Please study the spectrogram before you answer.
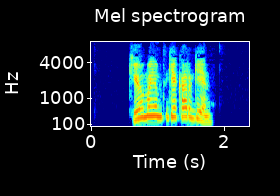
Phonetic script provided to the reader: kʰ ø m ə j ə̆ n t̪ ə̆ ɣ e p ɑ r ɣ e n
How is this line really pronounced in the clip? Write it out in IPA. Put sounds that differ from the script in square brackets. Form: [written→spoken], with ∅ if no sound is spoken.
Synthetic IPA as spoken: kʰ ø m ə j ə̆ [n→m] t̪ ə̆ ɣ e [p→k] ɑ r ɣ e n

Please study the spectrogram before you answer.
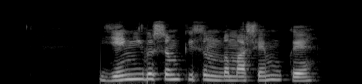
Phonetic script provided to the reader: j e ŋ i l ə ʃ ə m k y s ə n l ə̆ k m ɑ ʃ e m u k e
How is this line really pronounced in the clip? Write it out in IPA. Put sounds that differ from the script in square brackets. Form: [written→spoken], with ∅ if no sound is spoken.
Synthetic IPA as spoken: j e ŋ i l ə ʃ ə m k y s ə n l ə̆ [k→∅] m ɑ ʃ e m u k e

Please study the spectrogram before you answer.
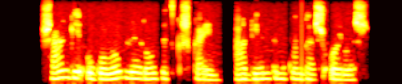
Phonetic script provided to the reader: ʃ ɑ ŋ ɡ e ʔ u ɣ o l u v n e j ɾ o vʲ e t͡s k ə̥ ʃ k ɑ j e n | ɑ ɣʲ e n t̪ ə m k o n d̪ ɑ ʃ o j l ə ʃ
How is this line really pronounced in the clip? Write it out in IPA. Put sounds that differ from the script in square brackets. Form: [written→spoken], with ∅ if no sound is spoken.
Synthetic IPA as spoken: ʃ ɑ ŋ ɡ e ʔ u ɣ o l [u→o] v n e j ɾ o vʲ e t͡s k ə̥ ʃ k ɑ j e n | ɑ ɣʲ e n t̪ ə m k o n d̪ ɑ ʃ o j l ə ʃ

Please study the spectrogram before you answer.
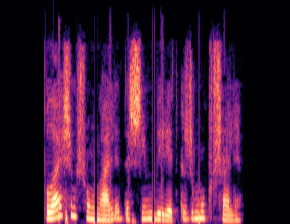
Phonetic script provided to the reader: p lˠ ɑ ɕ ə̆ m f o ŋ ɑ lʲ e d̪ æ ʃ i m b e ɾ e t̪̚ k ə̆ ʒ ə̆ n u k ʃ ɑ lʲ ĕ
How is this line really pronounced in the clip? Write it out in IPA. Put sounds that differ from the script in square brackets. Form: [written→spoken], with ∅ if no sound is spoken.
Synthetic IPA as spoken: p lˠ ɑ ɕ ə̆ m [f→ʃ] o ŋ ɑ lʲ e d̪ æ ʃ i m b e ɾ e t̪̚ k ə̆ ʒ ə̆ [n→m] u [k→p] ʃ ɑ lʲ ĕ

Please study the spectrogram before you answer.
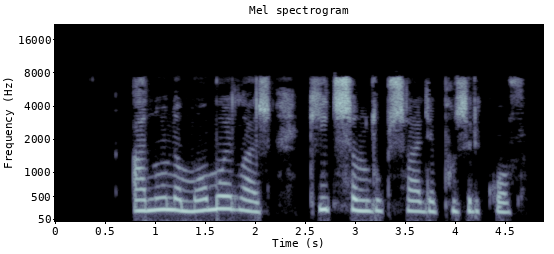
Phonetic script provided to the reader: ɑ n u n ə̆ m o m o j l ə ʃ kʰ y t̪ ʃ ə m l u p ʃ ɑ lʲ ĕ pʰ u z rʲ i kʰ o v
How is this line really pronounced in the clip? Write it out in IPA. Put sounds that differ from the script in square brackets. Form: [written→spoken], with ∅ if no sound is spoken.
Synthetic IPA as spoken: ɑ n u n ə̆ m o m o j l [ə→ɑ] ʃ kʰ [y→i] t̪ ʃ ə m l u p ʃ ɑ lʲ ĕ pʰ u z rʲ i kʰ o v

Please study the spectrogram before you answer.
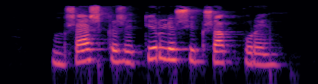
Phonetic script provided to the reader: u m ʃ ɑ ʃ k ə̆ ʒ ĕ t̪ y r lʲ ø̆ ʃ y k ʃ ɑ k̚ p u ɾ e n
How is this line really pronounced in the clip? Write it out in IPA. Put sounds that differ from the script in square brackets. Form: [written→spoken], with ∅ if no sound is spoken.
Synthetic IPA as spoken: u m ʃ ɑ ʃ k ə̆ ʒ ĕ t̪ y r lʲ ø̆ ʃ y k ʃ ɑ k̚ p u ɾ e n

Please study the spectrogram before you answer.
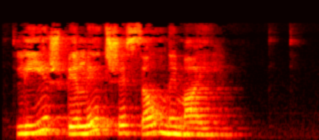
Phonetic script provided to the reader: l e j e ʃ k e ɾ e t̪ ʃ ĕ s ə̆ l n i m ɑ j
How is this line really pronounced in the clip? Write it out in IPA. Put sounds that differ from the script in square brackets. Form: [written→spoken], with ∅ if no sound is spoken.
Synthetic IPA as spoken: l [e→i] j e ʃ [k→p] e [ɾ→l] e t̪ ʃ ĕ s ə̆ l n [i→e] m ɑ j

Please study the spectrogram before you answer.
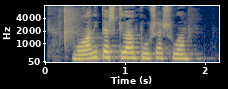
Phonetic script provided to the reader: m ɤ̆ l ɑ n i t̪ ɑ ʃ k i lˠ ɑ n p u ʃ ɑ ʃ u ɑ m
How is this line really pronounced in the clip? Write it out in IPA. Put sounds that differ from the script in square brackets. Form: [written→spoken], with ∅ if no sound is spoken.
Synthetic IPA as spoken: m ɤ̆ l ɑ n i t̪ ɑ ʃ k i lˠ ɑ n p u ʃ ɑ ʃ u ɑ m

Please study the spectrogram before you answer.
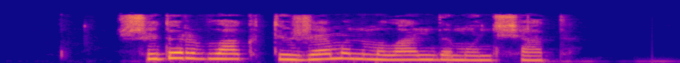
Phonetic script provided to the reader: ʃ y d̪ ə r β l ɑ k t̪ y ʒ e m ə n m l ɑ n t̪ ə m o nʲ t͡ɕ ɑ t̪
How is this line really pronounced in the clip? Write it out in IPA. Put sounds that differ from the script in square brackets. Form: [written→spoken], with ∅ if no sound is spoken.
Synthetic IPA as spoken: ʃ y d̪ ə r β l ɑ k t̪ y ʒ e m ə n m l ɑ n [t̪→d̪] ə m o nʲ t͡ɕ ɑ t̪

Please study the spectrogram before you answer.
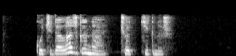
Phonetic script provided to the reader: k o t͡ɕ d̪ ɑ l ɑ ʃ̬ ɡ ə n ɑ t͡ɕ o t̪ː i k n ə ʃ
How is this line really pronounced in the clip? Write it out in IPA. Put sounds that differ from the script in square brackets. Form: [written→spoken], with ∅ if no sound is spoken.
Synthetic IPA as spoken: k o t͡ɕ d̪ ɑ l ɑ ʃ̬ ɡ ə n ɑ t͡ɕ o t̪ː i k n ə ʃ

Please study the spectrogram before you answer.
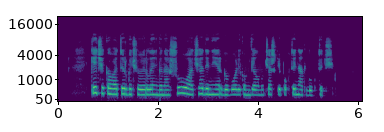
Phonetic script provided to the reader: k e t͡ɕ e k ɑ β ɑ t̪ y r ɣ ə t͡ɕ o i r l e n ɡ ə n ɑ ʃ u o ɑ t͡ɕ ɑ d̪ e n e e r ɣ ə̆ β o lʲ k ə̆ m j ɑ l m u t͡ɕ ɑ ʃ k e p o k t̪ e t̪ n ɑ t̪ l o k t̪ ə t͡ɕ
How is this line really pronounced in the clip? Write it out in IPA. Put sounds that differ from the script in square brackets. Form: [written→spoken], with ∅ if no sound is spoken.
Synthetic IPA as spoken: k e t͡ɕ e k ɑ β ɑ t̪ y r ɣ ə t͡ɕ o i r l e n ɡ ə n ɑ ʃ u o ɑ t͡ɕ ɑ d̪ e n e e r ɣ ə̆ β o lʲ k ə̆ m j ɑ l m u t͡ɕ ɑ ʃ k e p o k t̪ e [t̪→∅] n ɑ t̪ l [o→u] k t̪ ə t͡ɕ

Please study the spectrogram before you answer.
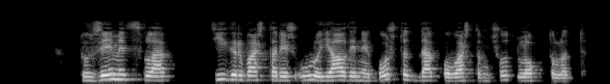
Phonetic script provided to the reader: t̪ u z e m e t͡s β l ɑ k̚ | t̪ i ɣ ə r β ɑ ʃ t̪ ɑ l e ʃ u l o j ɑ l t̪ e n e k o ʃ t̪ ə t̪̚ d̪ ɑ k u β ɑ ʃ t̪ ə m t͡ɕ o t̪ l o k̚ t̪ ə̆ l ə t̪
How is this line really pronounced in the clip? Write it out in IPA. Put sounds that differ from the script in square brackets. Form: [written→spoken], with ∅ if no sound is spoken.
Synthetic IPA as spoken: t̪ u z e m e t͡s β l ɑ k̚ | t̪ i ɣ ə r β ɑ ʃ t̪ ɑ [l→ɾ] e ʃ u l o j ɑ l [t̪→d̪] e n e k o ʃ t̪ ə t̪̚ d̪ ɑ k [u→o] β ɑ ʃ t̪ ə m t͡ɕ o t̪ l o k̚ t̪ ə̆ l ə t̪

